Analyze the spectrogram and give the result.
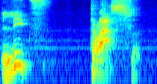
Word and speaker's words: Liz Truss: Si tratta di Liz Truss, penso si pronunci così, è l'ex eh, ministro degli esteri del governo eh, Johnson.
